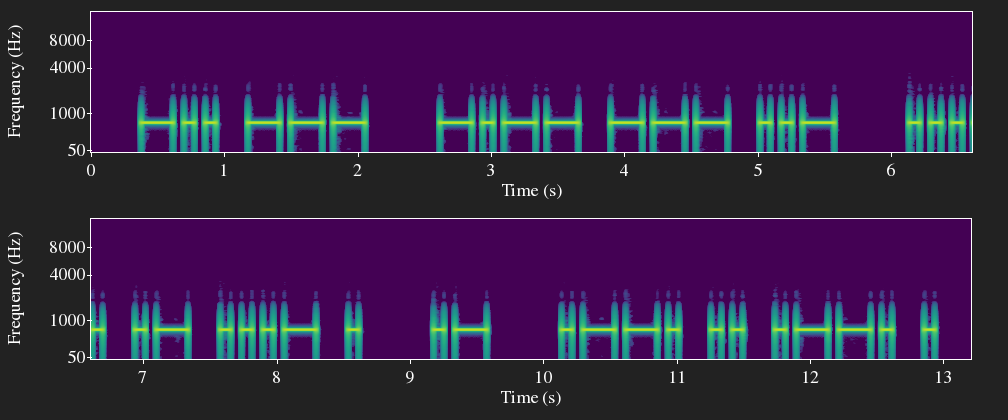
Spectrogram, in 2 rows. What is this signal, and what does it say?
Morse code, heard as a keyed tone, about 15 wpm, 700 Hz. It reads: DO YOU HAVE A PIPE
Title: Sentences from Top 1500 Words 15wpm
